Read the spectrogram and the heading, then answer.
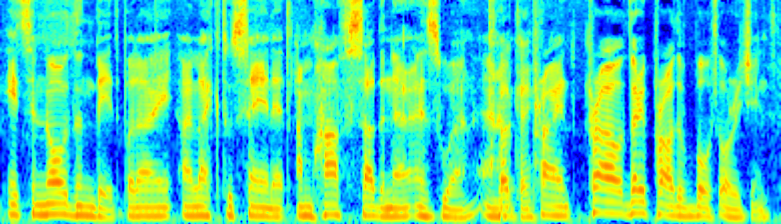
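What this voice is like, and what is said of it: Italian accent. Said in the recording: “name and accent come from, it's Italy”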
